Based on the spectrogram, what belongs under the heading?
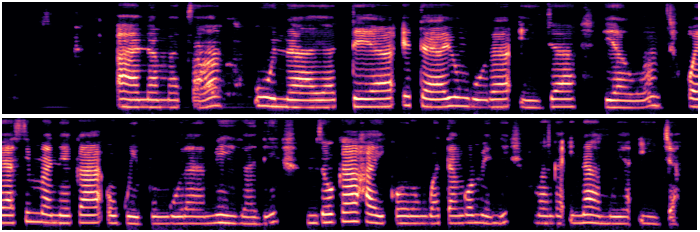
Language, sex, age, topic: Oshiwambo, female, 36-49, agriculture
